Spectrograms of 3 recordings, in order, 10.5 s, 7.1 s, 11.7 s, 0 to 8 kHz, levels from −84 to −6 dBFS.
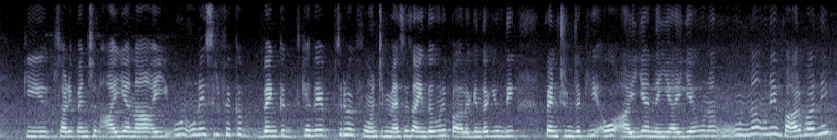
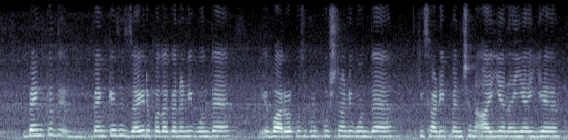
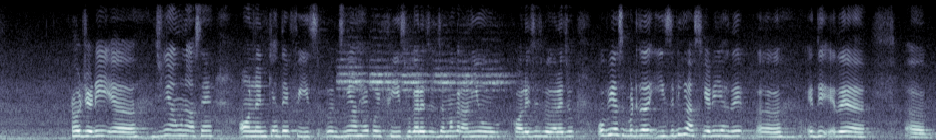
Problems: constant background noise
